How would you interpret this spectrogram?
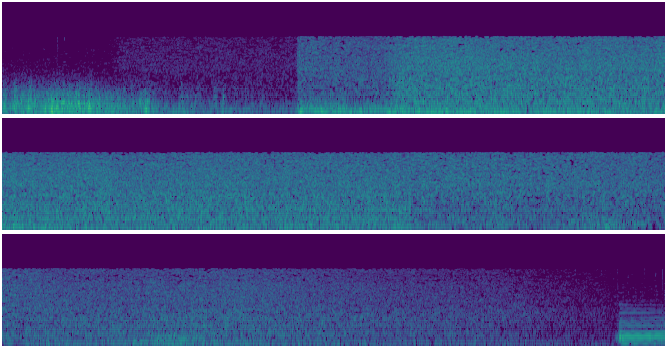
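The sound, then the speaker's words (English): A heavy summer monsoon downpour in saguaro cactus desert roars in abruptly after a low rumbling start, a dense, loud, steady hiss of rain that keeps going, easing only slightly toward the end. “After a rainstorm, the saguaro's long, shallow root system sucks up the water, and the pleats on its trunk enable it to expand rapidly.”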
